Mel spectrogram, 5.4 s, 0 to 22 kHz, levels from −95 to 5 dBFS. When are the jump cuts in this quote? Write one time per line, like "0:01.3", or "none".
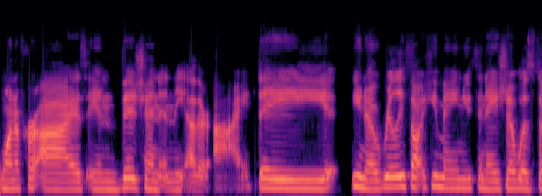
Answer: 0:02.5

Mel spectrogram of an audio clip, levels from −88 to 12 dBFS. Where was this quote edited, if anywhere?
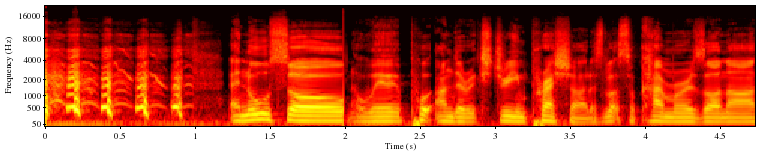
0:01.1
0:02.0

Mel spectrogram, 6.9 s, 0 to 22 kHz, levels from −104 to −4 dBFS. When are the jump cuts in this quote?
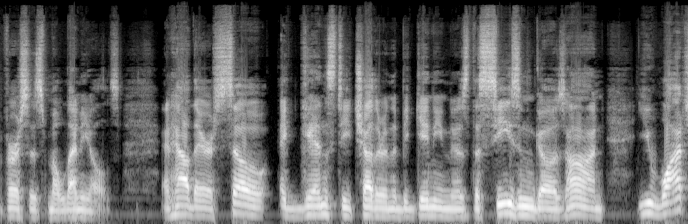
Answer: none

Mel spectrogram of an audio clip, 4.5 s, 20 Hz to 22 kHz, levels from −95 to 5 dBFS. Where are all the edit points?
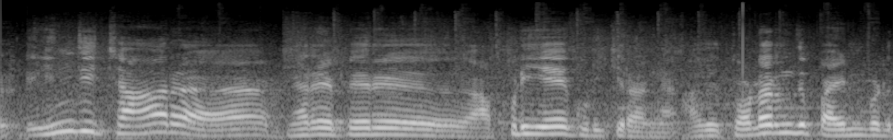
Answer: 0:01.4
0:03.3

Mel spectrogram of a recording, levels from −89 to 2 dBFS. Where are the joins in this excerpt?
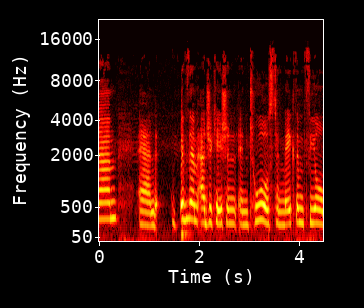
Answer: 0:01.6

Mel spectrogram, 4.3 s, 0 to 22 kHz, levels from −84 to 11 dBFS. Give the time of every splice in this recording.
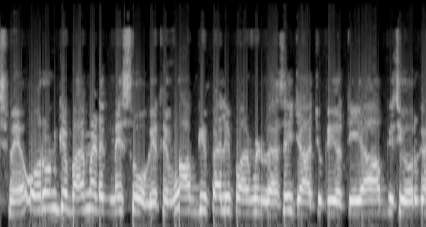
0:01.8

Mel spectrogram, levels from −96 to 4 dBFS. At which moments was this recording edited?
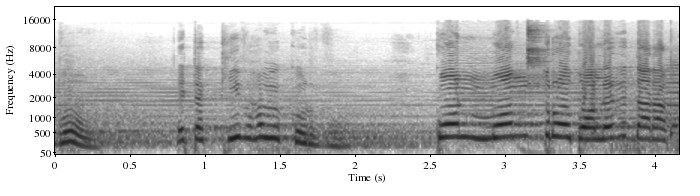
none

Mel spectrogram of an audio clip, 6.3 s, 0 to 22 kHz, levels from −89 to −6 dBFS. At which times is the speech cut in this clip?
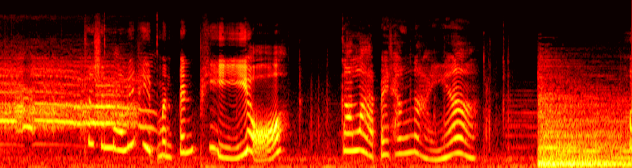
0:02.8

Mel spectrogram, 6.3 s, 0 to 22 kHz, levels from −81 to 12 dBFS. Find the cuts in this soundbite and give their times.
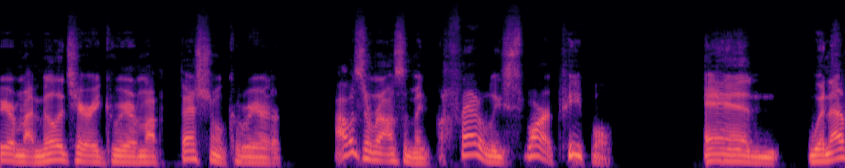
none

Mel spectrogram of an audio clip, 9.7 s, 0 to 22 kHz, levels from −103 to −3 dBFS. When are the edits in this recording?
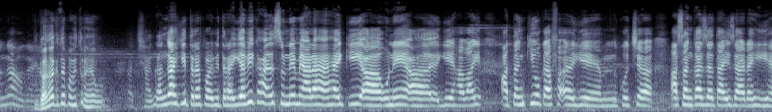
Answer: none

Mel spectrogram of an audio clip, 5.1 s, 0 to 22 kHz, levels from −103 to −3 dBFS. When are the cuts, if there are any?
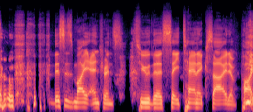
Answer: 0:00.9

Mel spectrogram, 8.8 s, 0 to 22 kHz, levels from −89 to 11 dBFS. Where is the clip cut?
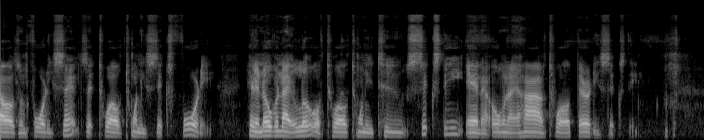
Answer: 0:01.2

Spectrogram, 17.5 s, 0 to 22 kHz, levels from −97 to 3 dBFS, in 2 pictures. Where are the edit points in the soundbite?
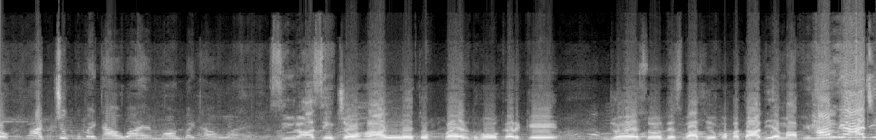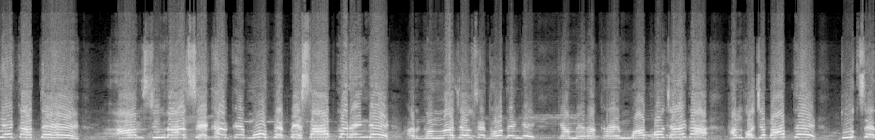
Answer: none

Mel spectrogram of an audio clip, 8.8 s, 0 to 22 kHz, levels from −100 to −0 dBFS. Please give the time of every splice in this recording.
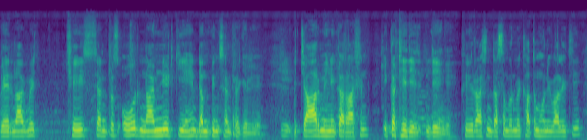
0:04.5
0:06.9

